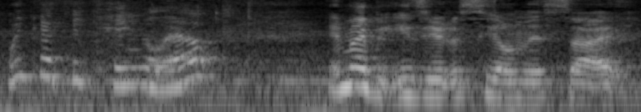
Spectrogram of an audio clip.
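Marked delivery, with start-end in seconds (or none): 0.0-1.1 pet talk. Real, not acted. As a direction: coo praise to a dog in a high voice. Baby-talking to the dog.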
